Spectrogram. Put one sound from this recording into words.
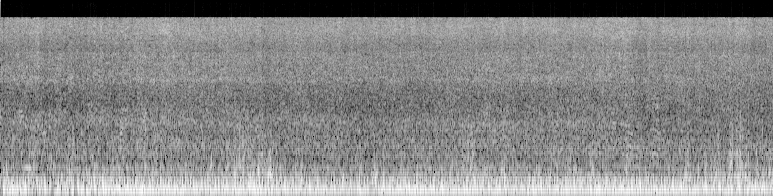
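Water churns and splashes along the side of a moving boat.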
